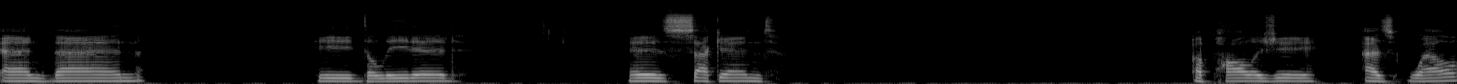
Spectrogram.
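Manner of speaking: very slow, drawn-out speech, dragging each word. Mocking how the video's narrator keeps talking slower and slower: imitating her slow talking. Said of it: "You hear her talking slower and slower".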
